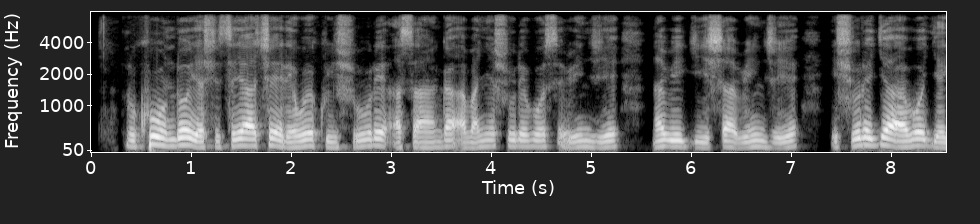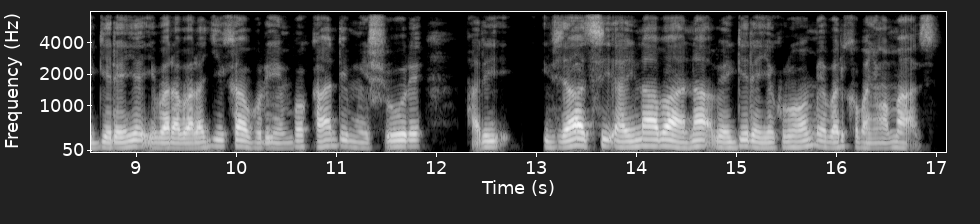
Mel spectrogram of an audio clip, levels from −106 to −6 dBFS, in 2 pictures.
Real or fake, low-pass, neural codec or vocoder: fake; 7.2 kHz; vocoder, 22.05 kHz, 80 mel bands, Vocos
